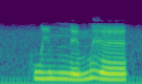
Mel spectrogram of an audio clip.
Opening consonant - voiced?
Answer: no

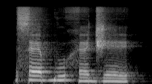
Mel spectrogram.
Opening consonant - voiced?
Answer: no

